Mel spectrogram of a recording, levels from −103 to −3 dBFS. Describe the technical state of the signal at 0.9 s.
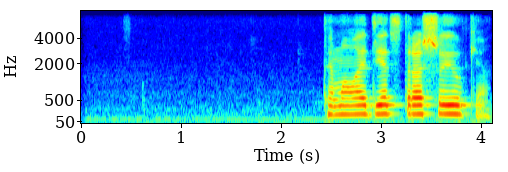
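At 0.9 s the speech is intact, with only the clear wideband sound of AMR wideband (HD Voice) coding, which fits a high bitrate.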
